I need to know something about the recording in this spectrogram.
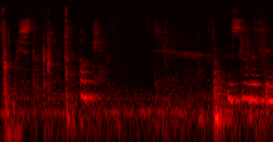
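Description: A card slides and taps onto a wooden table.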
